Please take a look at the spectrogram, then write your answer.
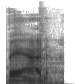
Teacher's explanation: For me, it’s pretty much always diphthongized, and maybe slightly lower than my DRESS vowel. · the primary distinction between these two vowels is length and diphthongization, rather than quality. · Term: TRAP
